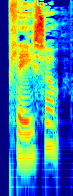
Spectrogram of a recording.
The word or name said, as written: plagsom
